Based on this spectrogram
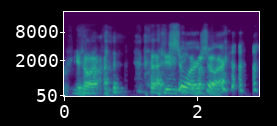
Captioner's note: laughs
